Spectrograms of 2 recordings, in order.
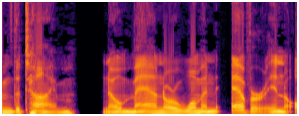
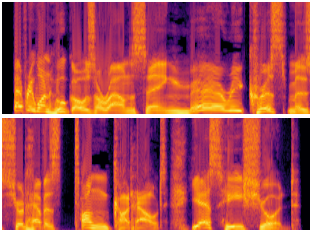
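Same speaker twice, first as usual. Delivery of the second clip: indignant tirade, pitched up; angry rant; 6 semitones higher than usual. A narrator's reading. Uncle ranting at his nephew about Christmas, angry and indignant. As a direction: rail crossly with a raised pitch. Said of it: "Of course I'm angry".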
